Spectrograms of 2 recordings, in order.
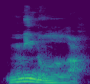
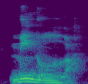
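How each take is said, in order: No difference in how they are said.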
